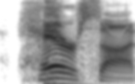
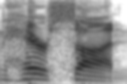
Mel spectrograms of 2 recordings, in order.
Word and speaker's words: Kherson: The K is silent. Kherson. Yeah, so I got that right with Kharkiv. I got to work on Kherson now. Got to work on Kherson.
